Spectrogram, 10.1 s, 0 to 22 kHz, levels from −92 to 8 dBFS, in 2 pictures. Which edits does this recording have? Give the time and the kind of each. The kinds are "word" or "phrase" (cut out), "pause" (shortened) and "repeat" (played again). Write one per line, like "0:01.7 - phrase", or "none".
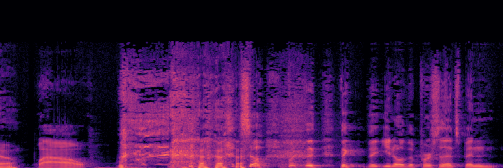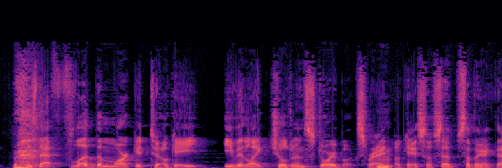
0:01.7 - word
0:05.1 - pause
